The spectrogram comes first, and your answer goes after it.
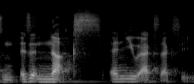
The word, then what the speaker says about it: NUXXE: So the first one is, what is, how do you pronounce it? Is it NUXXE? N-U-X-X-E? NUXXE.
